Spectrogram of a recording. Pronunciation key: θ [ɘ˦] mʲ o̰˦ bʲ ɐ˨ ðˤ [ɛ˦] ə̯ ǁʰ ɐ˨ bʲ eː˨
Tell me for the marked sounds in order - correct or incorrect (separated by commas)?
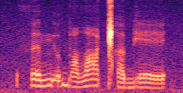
correct, correct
